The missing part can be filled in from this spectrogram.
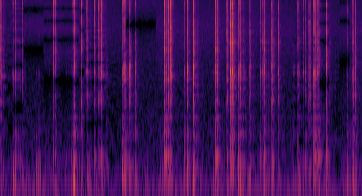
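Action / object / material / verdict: tap / hard plastic container tapped with long nails / hard plastic / none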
